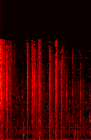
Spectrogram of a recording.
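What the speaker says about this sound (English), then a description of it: "you may notice that I can ride the horse now without any lag or issues" Hooves clip-clop steadily as a horse is ridden in Minecraft, a quick, even rhythm of soft knocks held at moderate loudness throughout.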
